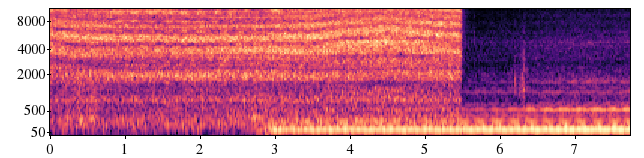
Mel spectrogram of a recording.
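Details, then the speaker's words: Mastercraft media blaster, hopper half-filled with abrasive granules, aimed at rust and paint: loud, steady high hiss of air and grit with a low compressor hum coming in, then the spray stops. Blaster works well and quickly, normal blasting. "Works pretty damn good, pretty quick. Yeah, she does a really good job, guys."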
